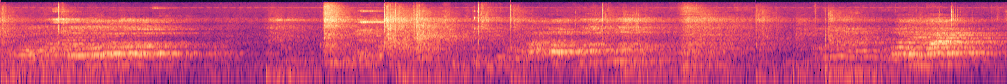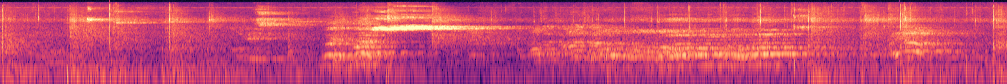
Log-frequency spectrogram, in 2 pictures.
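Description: Young men call out to each other across a large echoing hall.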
